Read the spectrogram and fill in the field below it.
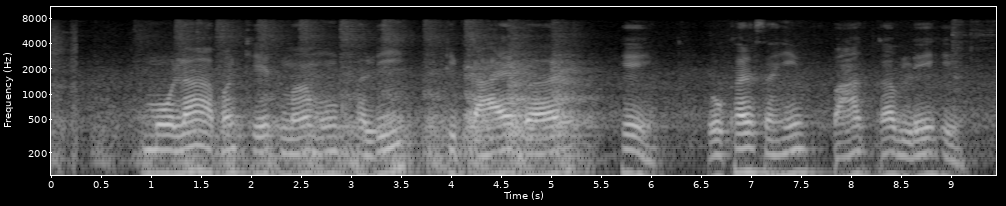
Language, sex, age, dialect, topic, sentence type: Chhattisgarhi, male, 25-30, Central, agriculture, question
